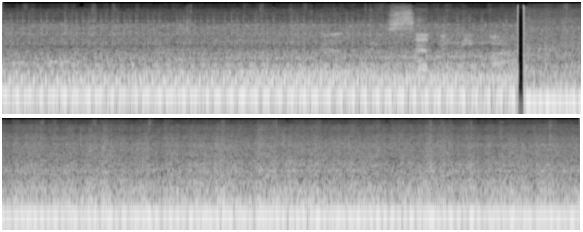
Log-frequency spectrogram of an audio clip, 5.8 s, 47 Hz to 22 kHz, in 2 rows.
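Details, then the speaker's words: Pontiac Fiero-based Ferrari F40 replica kit car; earlier backfire blew out the resonator, leaving a hole on the driver side of the engine, now sounds bad; loud hollow airy exhaust drone dropping in pitch as revs fall: exhaust leak from blown resonator. "Well, it blew our resonator out. And so, on the whatever, driver side, typically, of the engine, um, we've got a hole. And so, now it sounds like crap."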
